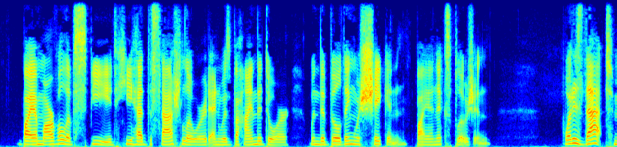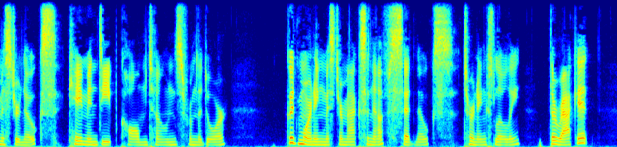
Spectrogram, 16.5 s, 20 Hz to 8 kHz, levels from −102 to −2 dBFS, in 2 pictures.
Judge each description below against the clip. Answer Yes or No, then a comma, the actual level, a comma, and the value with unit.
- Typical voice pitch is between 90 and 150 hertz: No, medium, 165 Hz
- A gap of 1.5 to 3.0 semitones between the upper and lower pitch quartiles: Yes, narrow, 2.6 semitones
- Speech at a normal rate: Yes, average, 170 wpm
